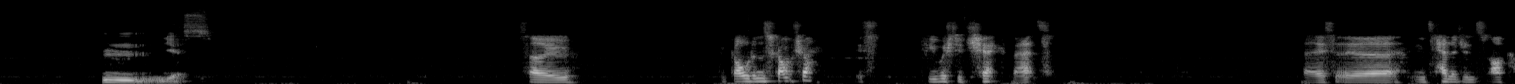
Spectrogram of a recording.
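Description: A man speaks with animation over an online call.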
